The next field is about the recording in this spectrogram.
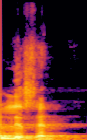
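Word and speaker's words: listen: दोस्तों किसे नहीं पढ़ेंगे टी को नहीं पढ़ेंगे तो ये टी क्या हो गया दोस्तों साइलेंट हो गया हम पढ़ेंगे लिसन ऐसे ही एक वर्ड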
